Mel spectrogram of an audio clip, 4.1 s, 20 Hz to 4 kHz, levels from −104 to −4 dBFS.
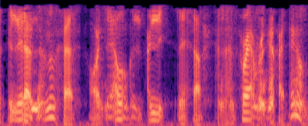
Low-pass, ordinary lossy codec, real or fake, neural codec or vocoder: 3.6 kHz; MP3, 24 kbps; fake; autoencoder, 22.05 kHz, a latent of 192 numbers a frame, VITS, trained on many speakers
